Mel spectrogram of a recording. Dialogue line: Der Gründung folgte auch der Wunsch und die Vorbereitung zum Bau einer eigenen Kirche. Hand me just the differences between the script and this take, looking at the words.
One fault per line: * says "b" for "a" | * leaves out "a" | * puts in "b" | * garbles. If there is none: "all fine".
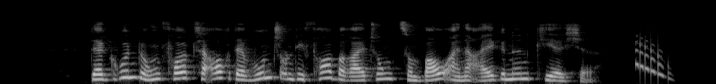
all fine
